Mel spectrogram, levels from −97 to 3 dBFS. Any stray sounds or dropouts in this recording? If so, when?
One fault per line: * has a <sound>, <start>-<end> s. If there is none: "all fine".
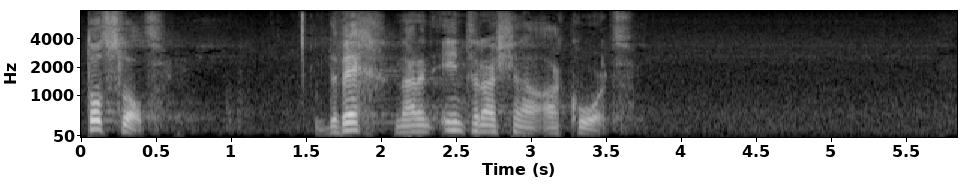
all fine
